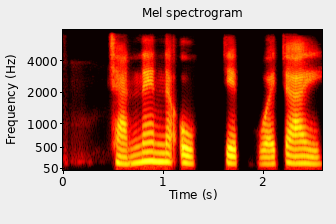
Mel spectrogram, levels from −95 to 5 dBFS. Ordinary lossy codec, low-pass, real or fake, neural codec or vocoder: none; 7.2 kHz; fake; codec, 24 kHz, 0.9 kbps, WavTokenizer, large speech release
